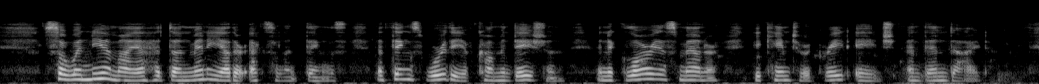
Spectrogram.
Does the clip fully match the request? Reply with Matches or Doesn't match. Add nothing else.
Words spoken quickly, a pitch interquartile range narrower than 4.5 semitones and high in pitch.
Doesn't match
